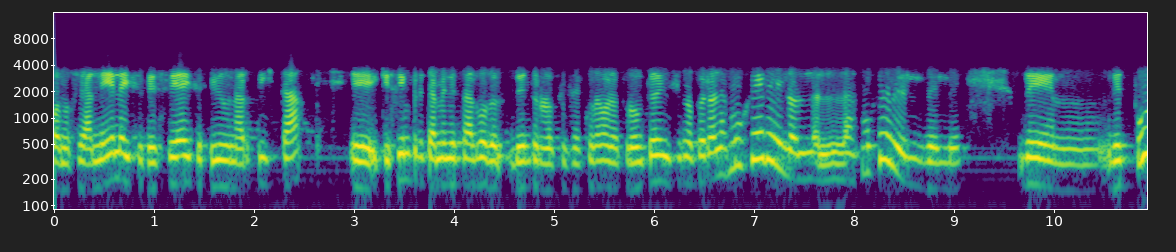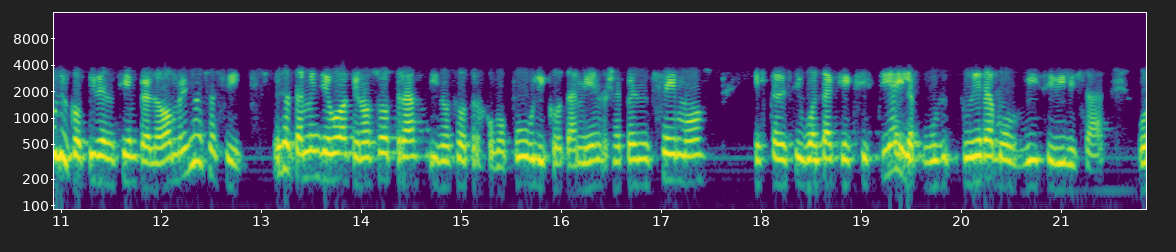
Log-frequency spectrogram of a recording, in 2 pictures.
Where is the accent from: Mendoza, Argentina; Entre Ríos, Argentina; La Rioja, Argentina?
La Rioja, Argentina; Me da mucho orgullo decir como riojana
